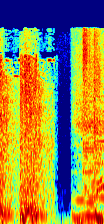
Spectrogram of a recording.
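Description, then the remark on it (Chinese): A sound effect of a rapid volley of gunfire crackles loudly for about a second, breaks off into a brief silence, then resumes as dense, rattling shots blending with a tonal, whining layer. “有没有射击的感觉？”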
